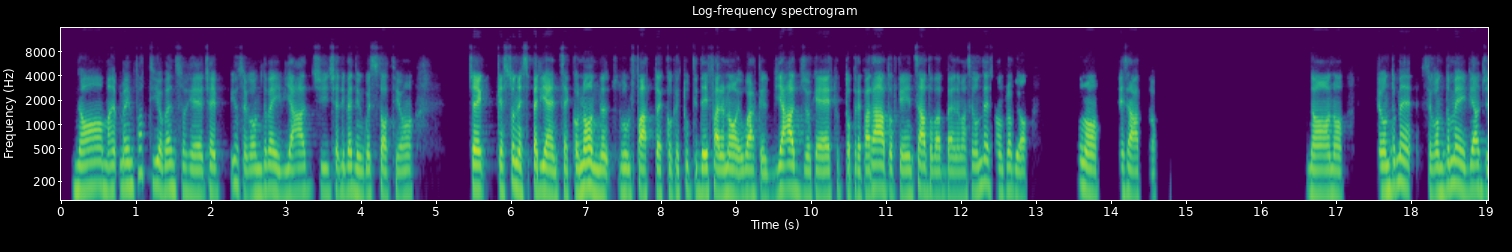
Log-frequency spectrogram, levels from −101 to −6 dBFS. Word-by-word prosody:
No, 165 +2 +2
ma 155 -2 -2
e - - -1
ma 165 - -3
infatti 185 +4 -4
io 170 - +3
penso 160 0 -3
che 140 -2 -2
cioè, 145 +1 -4
io 180 +4 -6
secondo 140 0 -3
me 155 -1 +2
i 145 - -1
viaggi 145 +1 -3
cioè 140 - -5
li 145 - -5
vedo 150 -1 0
in 135 - -2
quest'ottica, 140 -1 -3
no: 135 +1 -3 0.7
cioè, 160 0 +4
che 155 - 0
sono 165 +3 +1
esperienze, 145 -2 +2
ecco, 140 +2 -2
non 145 -4 +4
sul 145 -1 -4
fatto, 140 0 +3
ecco, 140 0 -3
che 140 +1 -5
tu 155 - -8
ti 140 - -11
devi 145 0 +4
fare, 140 -1 +4
no, 140 0 +4
ehm, 130 - 0
guarda 140 -1 +2
il 125 - -7
viaggio 155 0 +3
che 135 0 +1
è - - -3
tutto 140 +2 -6
preparato, 145 +2 +4
organizzato, 135 0 +1
va 135 0 +1
bene, 130 0 -4
ma 130 0 -5
secon 150 +4 -4
me 185 0 0
sono 145 -2 -6
proprio 140 -3 -2 0.6
o 180 -2 -3
no? 140 -3 +3 0.2
Esatto. 140 -3 -2 2.0
No, 140 -1 +2
no, 135 -1 -1 0.4
secondo 155 +2 +1
me 180 -4 0
secondo 150 +2 -2
me 175 -2 +2
i - - -1
viaggi 155 -1 0
145 Hz, 195 wpm, -24 LUFS, 140-155 Hz, 2.0 s, cioè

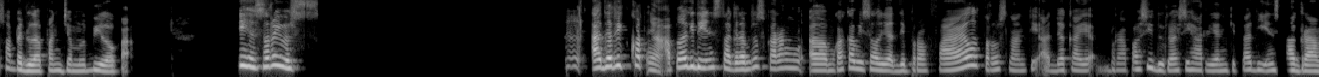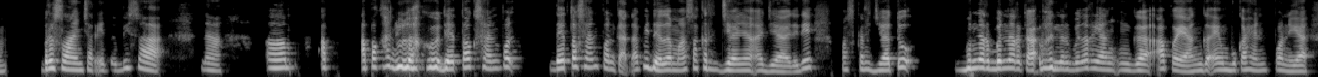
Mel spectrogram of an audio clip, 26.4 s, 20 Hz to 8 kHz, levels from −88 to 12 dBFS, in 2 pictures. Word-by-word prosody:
sampai 235 -4 -2
8 195 +1 -1
jam 190 -2 -6
lebih 190 -2 -2
loh, 175 - -11
Kak. - - -8 1.1
Iya, 335 -4 +7
serius. 295 -4 +2 2.5
Mmm, 320 -1 -12 0.2
ada 295 +4 +7
record-nya, 345 - 0
apalagi 315 +2 +3
di 285 - +2
Instagram 255 -5 -1
tuh, 320 - -5
sekarang, 270 -1 -6
mmm, 205 0 -3
Kakak 245 +4 -4
bisa 235 -1 -5
lihat 200 -3 -3
di 200 - -4
profile, 215 - -2
terus 230 +1 -9
nanti 200 0 -13
ada 210 +2 -10
kayak 205 -1 -10
berapa 220 +2 -13
sih 275 +3 -6
durasi 210 +2 -7
harian 200 -1 -8
kita 215 +2 -10
di 215 -2 -9
Instagram, 200 -3 -4 0.4
berselancar 235 -5 +4
itu 205 - -9
bisa. 245 -3 0 0.4
Nah, 210 -3 -3 0.5
mmm, 285 +1 +4 0.3
ap 295 - -3 0.3
apakah 310 +2 +1
dulu 300 -3 +11
aku 275 +2 +2
detox 265 +4 +4
handphone 265 +5 +1 0.3
detox 275 +7 +3
handphone, 295 -6 -4
Kak. - - -3
Tapi 295 +6 -1
dalam 220 -3 +4
masa 235 +6 -3
kerjanya 210 -5 0
aja, 185 -4 -1
jadi 175 - -2 0.3
pas 230 - -9
kerja 215 -3 0
tuh, 270 +2 -1 0.4
bener-bener 265 +3 +4
Kak, 215 +2 +4
bener-bener 240 -2 0
yang 230 -2 -1
enggak 210 -1 0
apa 255 -4 0
ya, 180 -2 +3
enggak 210 +3 0
yang 225 - -1
buka 220 +1 -3
handphone 210 -1 -5
ya. 185 0 +1
230 Hz, 155 wpm, -23 LUFS, 210-275 Hz, 2.5 s, dulu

